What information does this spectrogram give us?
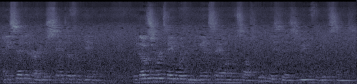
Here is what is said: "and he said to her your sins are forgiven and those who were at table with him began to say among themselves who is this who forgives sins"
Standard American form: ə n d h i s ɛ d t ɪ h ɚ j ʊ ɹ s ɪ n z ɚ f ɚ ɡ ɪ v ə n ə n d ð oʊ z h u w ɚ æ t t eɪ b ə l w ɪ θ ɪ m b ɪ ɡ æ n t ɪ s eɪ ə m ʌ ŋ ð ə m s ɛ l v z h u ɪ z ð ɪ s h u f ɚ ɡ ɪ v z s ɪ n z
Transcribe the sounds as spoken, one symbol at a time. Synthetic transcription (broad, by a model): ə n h i s ɛ d t ɪ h ɚ j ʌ ɹ s ɪ n z ɚ f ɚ ɡ ɪ v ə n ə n ð oʊ z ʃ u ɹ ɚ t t eɪ ə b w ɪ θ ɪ b ɪ ɡ æ n t ɪ s eɪ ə ʌ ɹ s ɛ l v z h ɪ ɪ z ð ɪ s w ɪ f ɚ ɡ ɪ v s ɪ n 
